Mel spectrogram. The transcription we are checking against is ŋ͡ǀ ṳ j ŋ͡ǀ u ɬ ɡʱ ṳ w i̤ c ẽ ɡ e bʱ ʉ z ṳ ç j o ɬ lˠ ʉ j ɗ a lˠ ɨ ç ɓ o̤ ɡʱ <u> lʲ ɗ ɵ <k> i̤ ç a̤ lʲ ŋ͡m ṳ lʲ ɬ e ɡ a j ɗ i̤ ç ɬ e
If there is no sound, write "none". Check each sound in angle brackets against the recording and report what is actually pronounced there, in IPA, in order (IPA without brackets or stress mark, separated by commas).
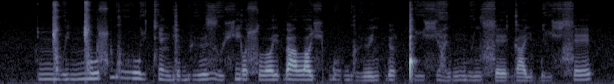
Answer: ʉ, ǃ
